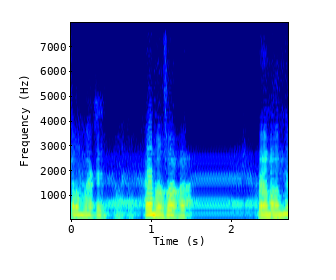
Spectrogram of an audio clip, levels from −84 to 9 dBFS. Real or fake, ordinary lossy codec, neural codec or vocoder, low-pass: fake; none; codec, 16 kHz, 0.5 kbps, FreqCodec, smaller model; none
